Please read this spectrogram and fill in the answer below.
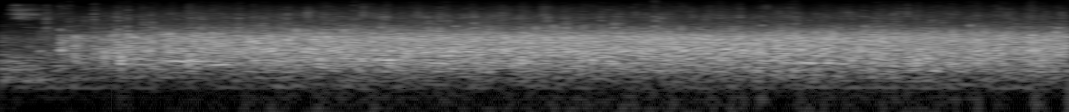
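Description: Audience applause, coming in within the first half second and then holding steady.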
